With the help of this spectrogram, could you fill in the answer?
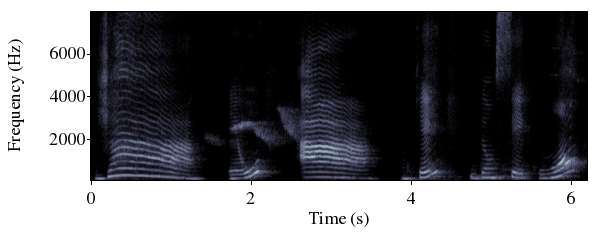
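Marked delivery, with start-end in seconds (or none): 0.0-1.4 "Já" held long on the A; teacher sounding out a sustained "Já"; syllable demo. Shown as a demonstration. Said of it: "pra formar o já". 2.6-3.6 "A" loud and held long; teacher's drawn-out "A"; vowel demo. Shown as a demonstration. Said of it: "eu preciso do".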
